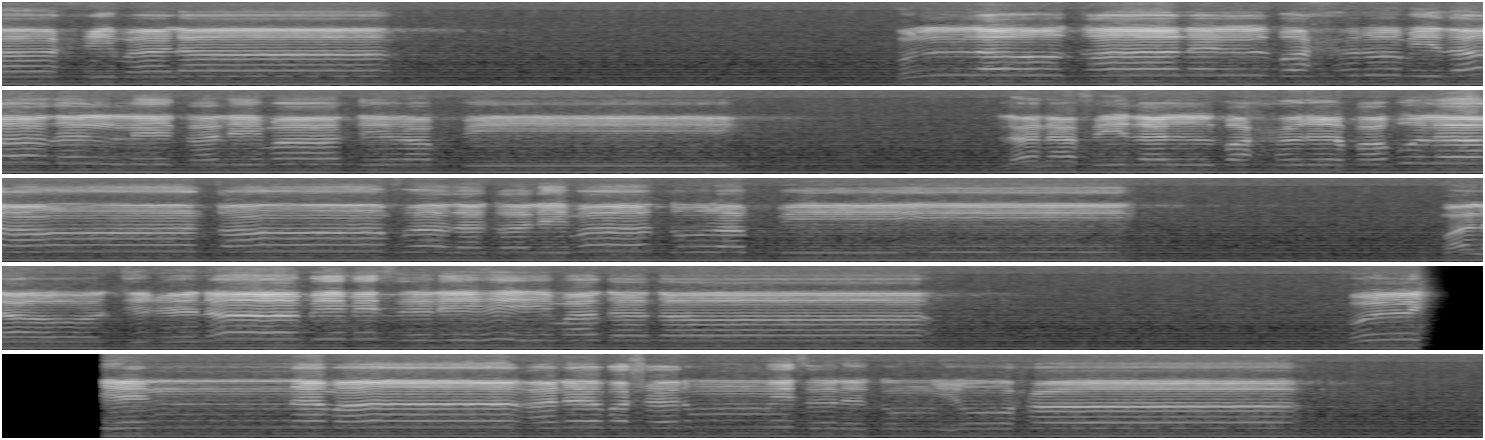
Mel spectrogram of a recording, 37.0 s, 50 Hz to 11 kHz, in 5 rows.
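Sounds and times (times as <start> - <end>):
man chanting through loudspeaker: 0.0 - 2.2, 4.5 - 11.1, 12.4 - 20.5, 22.0 - 26.9, 29.0 - 29.4, 30.2 - 36.2
steady low hum: 0.0 - 29.3, 30.2 - 37.0.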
